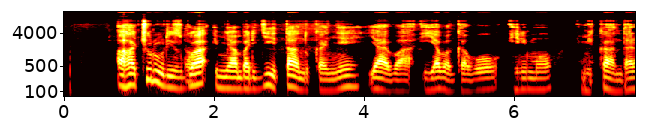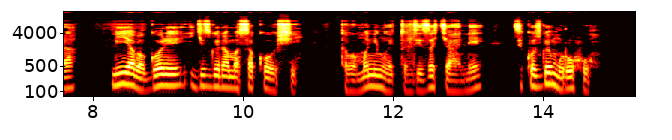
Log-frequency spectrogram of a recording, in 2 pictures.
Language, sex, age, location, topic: Kinyarwanda, male, 25-35, Kigali, finance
